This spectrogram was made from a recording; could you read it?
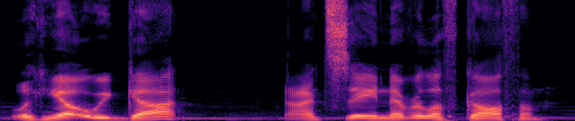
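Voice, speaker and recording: A man's voice: a little high, brisk, a bit bright, close to an everyday voice. A man voicing a practical sidekick in a comic dub, giving a matter-of-fact briefing. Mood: businesslike. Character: practical male underworld intelligence sidekick. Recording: music behind the voice.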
